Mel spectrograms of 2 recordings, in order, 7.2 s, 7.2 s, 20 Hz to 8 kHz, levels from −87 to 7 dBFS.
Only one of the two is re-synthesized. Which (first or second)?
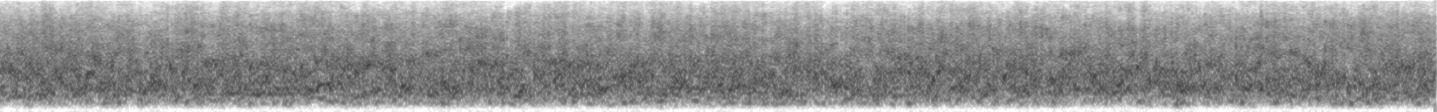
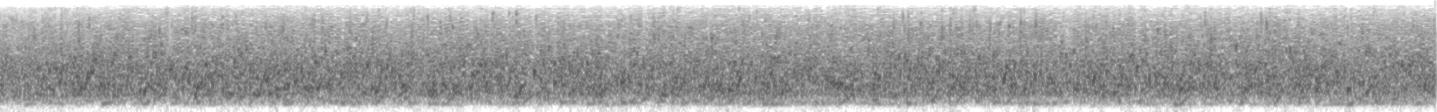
first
